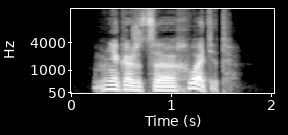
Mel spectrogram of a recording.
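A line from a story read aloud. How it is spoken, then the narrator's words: Indifferent voice. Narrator (Russian): сказал он равнодушным голосом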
